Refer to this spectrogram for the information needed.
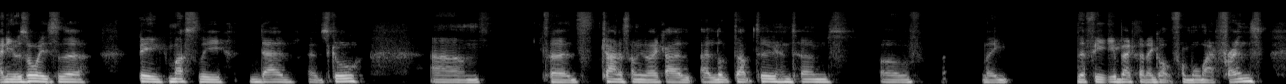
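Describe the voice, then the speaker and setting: A man speaks with an Australian accent in a dark, mellow tone, at a fairly slow pace with long, frequent pauses. His intonation is monotone and flat, over a quiet background. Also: medium pitch for a man. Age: 20s. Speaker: bodybuilder. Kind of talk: interview.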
